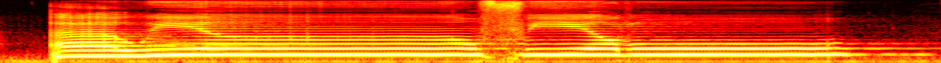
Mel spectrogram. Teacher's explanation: Berikutnya ada ikhfa awsat karena nun sukun menghadapi fa, maka nun sukun dibunyikan samar-samar, siap-siap menuju fa disertai dengungan. Awil firu, huruf dha dibunyikan secara tafkhim karena berbaris dhammah, maka bacanya tebal. Ru mad tabi'i dhahiri karena waw sukun didahului baris dhammah, maka dipanjangkan ra-nya 2 harokat.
